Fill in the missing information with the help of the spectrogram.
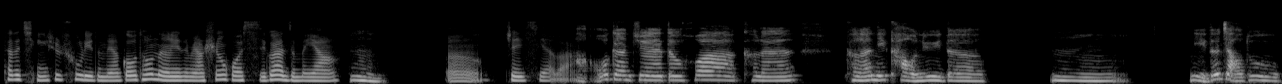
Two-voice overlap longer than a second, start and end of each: none

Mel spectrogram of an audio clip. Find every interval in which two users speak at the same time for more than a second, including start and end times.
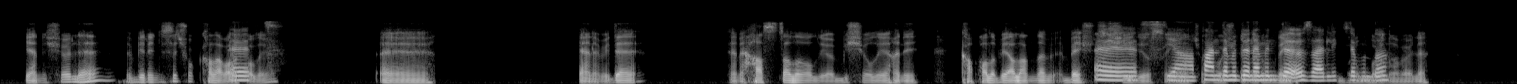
11.0-12.9

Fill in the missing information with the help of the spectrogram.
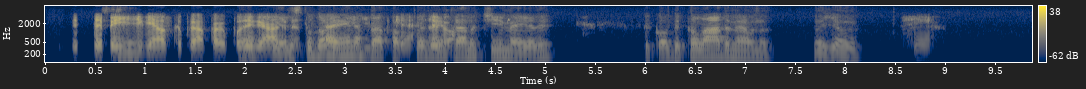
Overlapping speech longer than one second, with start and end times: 1.9-4.1

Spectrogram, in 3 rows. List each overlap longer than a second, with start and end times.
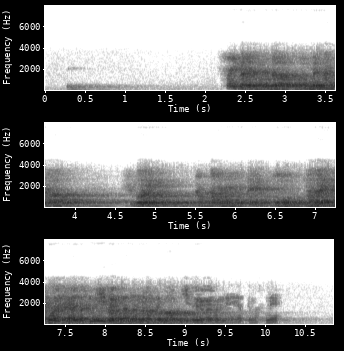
7.2-8.8

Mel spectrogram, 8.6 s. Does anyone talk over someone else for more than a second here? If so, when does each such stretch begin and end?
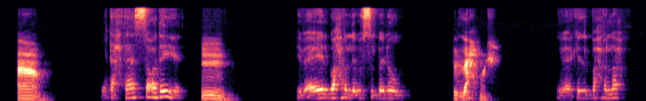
none

